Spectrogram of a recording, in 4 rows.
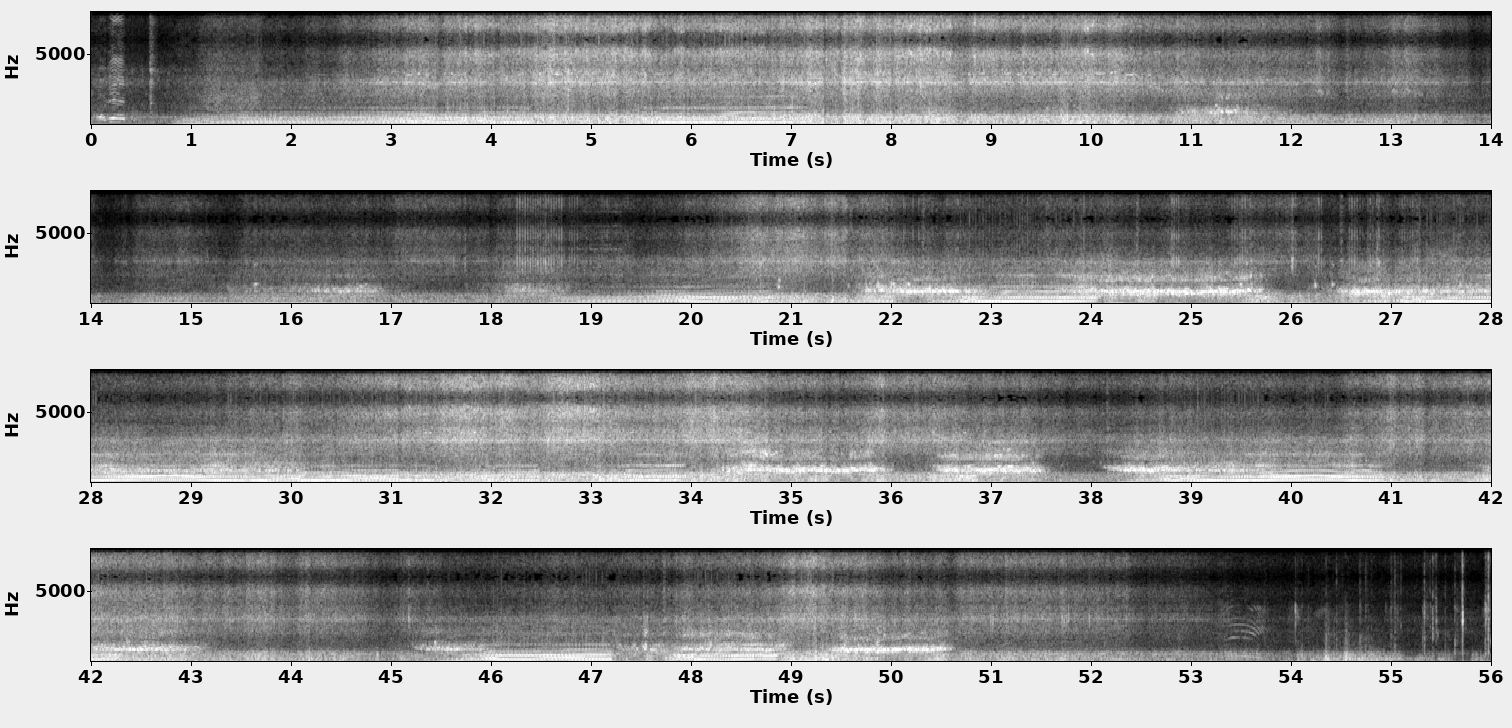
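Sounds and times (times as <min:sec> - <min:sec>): car engine revving: 0:00.0 - 0:52.1
tire squeal: 0:10.4 - 0:12.0, 0:15.4 - 0:17.1, 0:21.6 - 0:30.7, 0:33.4 - 0:40.9, 0:41.9 - 0:43.2, 0:45.1 - 0:50.7.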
